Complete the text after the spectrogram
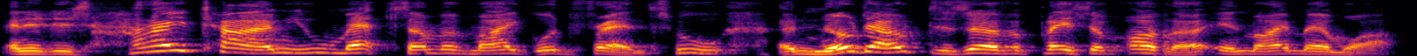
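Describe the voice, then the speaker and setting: An actor playing a vain, jovial Regency stage actor with courtly, effusive, old-fashioned speech in a radio play. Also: male voice, high voice, big pitch swings, unhurried, a bit bright, muffled recording, exaggerated voice. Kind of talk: radio drama acting.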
